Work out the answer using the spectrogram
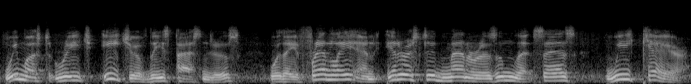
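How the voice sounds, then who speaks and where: An American man in his fifties delivers a formal staff address as a company executive. His voice is fairly high and very animated, with earnest, deliberate emphasis. It comes off a muffled 1970s film soundtrack with faint noise. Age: 50s. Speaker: airline executive presenting a staff training film.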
